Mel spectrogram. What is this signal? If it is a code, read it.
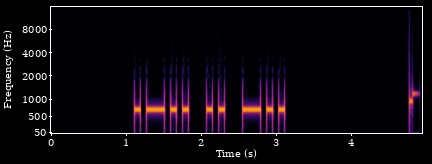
Morse code, heard as a keyed tone, about 15 wpm, 700 Hz. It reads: LID
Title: Abbreviations Repeated 3x - 15wpm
